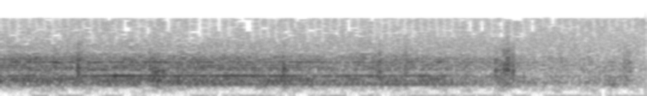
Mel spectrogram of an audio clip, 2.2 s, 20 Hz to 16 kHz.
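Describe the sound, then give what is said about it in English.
The distant whistle of an approaching train, heard from a wooded grove near railroad tracks: a steady, harmonic tone that holds for a couple of seconds with slight swells, fairly quiet and alone. “In a wooded grove near the railroad tracks, 4 men with their faces masked by bandanas waited tensely as they heard the distant whistle of an approaching train.”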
